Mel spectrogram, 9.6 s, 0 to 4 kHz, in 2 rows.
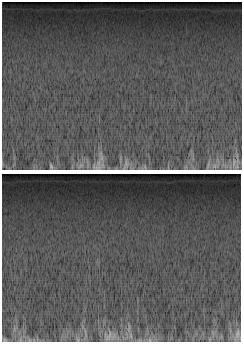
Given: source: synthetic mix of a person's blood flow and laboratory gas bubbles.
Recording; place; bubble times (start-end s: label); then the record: Doppler ultrasound of blood flow; precordium
3.67-3.73 s: bubbles
3.80-3.88 s: bubbles
4.90-5.32 s: bubbles
6.39-6.90 s: bubbles
7.49-7.57 s: bubbles
8.77-8.88 s: bubbles
8.97-9.24 s: bubbles
From the record:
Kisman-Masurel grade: 122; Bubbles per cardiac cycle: 1 to 2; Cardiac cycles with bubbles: 10 to 50%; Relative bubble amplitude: moderate (0.250 to 0.450); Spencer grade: 2 (many but less than half of the cardiac periods contain bubble signals, singularly or in groups); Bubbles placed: anywhere in the cardiac cycle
